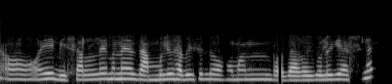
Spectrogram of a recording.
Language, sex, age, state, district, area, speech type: Assamese, female, 30-45, Assam, Lakhimpur, rural, conversation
